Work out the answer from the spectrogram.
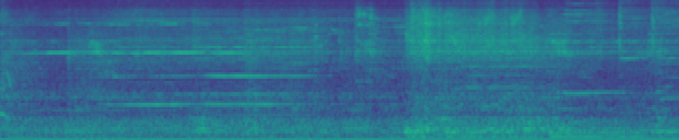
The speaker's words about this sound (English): Oh dear, the locomotive. We're being held up! I knew we shouldn't have stepped away from them steam locomotives.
